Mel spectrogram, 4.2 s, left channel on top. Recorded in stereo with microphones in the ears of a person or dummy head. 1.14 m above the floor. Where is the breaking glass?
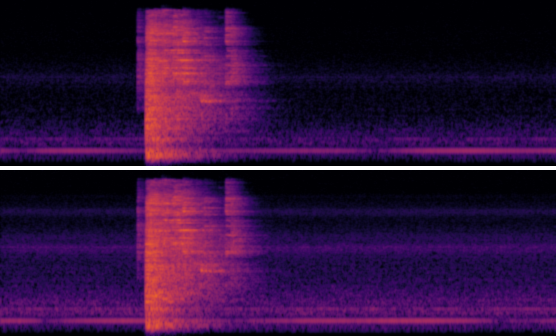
Centre (ahead or behind), 0.6 m.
